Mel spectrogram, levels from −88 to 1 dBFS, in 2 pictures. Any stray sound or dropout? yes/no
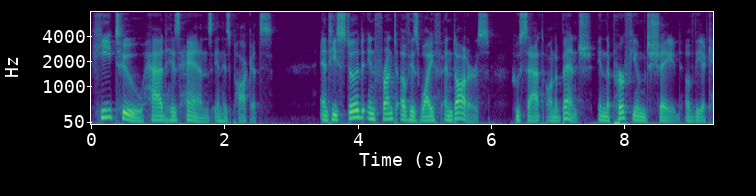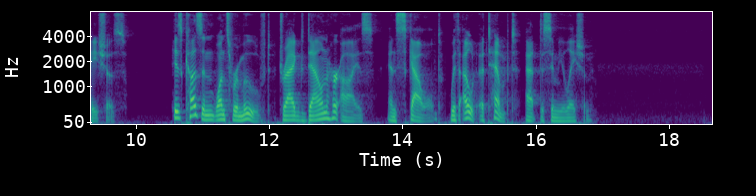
no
